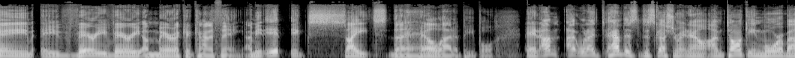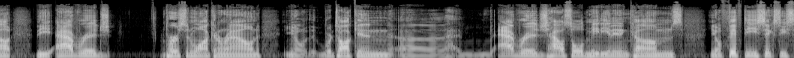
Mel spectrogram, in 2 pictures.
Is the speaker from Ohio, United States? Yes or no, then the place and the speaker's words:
no; San Diego, California, United States; 39 years ago, I was born in San Diego, California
